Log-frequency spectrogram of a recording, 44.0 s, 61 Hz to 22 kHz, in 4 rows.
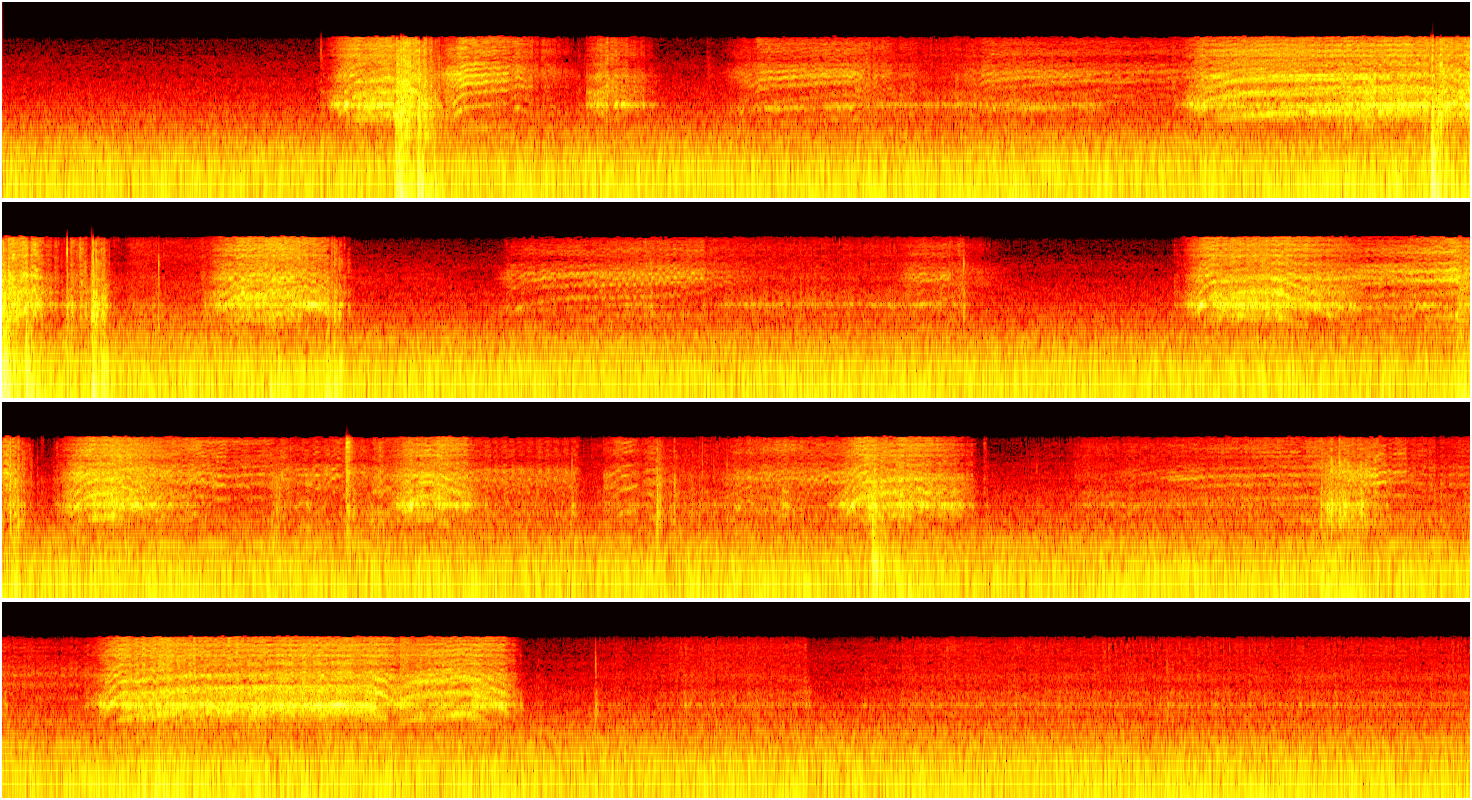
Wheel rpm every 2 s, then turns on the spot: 0, 50, 10, 20, 90, 150, 60, 0, 10, 10, 40, 30, 30, 10, 40, 20, 20, 200, 80, 10, 20, 20.
6-8 12-14 16-18 24-28 30-32 36-44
